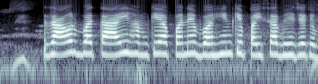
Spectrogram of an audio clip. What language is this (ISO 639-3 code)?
bho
